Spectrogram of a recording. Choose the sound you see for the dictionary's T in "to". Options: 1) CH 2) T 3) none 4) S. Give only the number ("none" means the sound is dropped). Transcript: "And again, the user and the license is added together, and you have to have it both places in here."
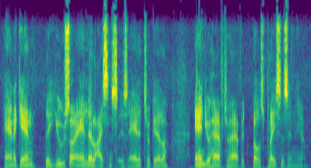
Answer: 2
